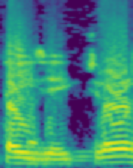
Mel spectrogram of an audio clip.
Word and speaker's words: DayZ: Best, that's how it's pronounced as well. Isn't it? Daisy.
